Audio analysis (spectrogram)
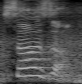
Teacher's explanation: स ज produce with the sides of the front of the tongue. ये जो है टंग की फ्रंट की साइड्स से प्रोड्यूस होते हैं.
